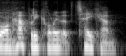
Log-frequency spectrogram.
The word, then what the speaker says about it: Taycan: So T-A-Y-C-A-N is apparently pronounced Taycan. – As it Ty as in fighter, Khan as in Khan!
